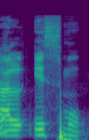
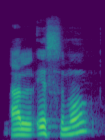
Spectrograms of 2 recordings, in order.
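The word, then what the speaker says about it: الاسم: Al-ismu. Al-ismu. Yakin Al-is. begitu bacanya? Al-ismu. Ini hamzah wasal di tengah. Bagaimana bacanya? Al-ismu. Oh, al-ismu. La, jangan al. Alismu. Alismu. Alismu.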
